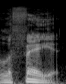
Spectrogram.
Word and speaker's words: Lafayette: They pronounce it differently in uh Tennessee. They call it Lefayet.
